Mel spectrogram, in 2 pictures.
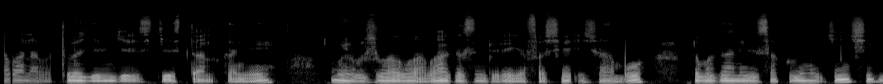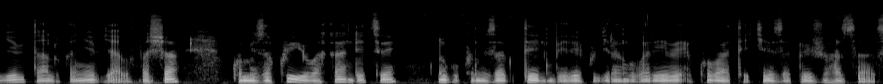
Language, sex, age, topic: Kinyarwanda, female, 18-24, government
